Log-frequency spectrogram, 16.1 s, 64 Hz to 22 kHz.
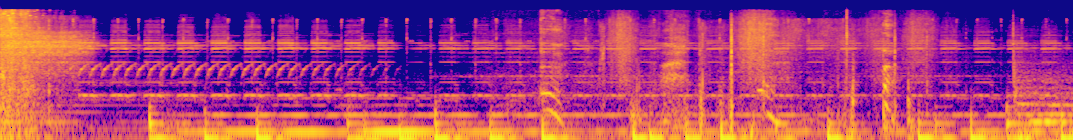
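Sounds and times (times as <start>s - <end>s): car crash: 0.0s - 1.2s
dramatic music with bass hits: 0.0s - 16.0s
car alarm warbling: 0.6s - 16.0s.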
